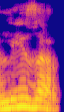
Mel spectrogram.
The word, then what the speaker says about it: leisure: एल का उच्चारण ले करते हैं, ई आई को ई की मात्रा पढ़ते हैं और SU का उच्चारण यहाँ पर जय करेंगे। जब भी एस से पहले आई आते हैं, एस को हमने जय पढ़ना है और RE को रे लिखते हैं। लीजर, लीजर क्या होता है भाई?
